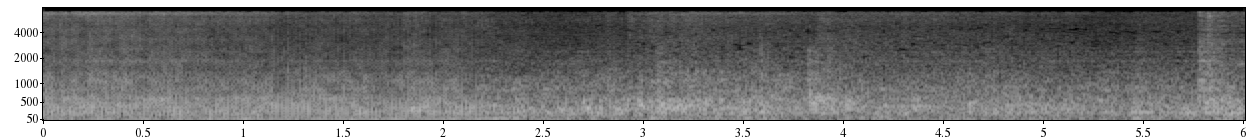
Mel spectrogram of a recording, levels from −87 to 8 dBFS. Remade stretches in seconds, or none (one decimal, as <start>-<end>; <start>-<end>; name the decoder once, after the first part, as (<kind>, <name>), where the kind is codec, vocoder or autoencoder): 0.0-2.2 (vocoder, WaveNeXt)

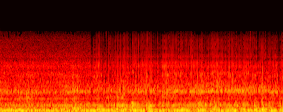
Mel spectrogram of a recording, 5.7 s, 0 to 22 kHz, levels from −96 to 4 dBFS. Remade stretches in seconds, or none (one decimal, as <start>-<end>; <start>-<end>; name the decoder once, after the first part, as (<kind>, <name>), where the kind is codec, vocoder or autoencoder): 1.8-5.7 (vocoder, BigVGAN v2)

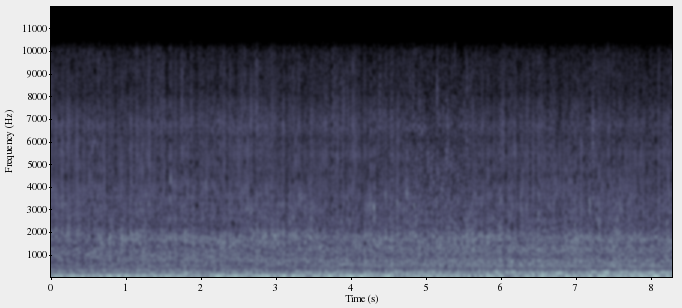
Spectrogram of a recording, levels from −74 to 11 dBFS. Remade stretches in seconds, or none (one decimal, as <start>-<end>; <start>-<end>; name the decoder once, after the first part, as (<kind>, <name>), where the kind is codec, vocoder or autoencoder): 0.0-4.8 (vocoder, BigVGAN v2); 5.6-8.3

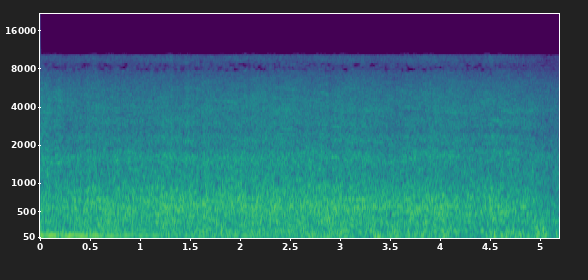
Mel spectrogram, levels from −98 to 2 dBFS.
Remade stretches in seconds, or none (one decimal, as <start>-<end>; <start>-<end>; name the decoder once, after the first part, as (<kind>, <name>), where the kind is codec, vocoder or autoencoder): 0.0-2.1 (vocoder, Vocos)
